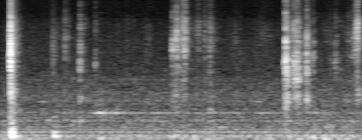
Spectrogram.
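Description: Scissors fussy cut around shapes in paper for a junk journal collage, making a few quiet, close snips and crisp paper rustles in short bursts separated by pauses.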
